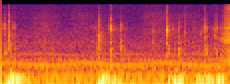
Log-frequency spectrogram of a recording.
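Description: Computer keyboard keys clicking as someone types a few keystrokes, with a short pause in the first second and more keystrokes near the end, over a faint steady hum.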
